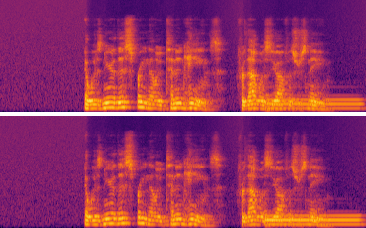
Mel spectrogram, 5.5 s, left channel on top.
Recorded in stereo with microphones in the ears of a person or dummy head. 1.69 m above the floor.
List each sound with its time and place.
1.3 s a man speaking: 20° left (ahead or behind), 0.6 m
4.0 s a guitar: 50° right (ahead or behind), 0.7 m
